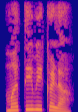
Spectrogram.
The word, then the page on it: ಮದವಿಕಳ: madavikaḷa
